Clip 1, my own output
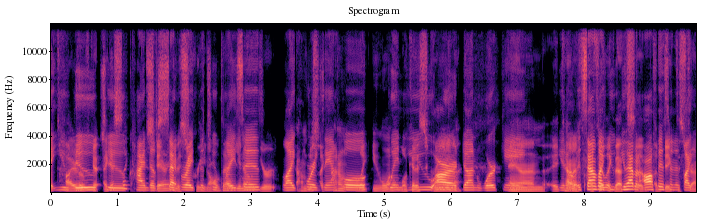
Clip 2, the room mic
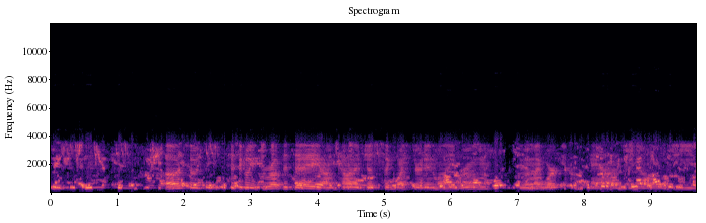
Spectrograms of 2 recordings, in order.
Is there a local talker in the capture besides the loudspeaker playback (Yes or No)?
Yes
